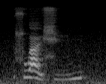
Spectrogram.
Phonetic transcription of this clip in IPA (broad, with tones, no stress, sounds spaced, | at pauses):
s w a˥˩ ɪ̯ ɕ i˧˥ n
